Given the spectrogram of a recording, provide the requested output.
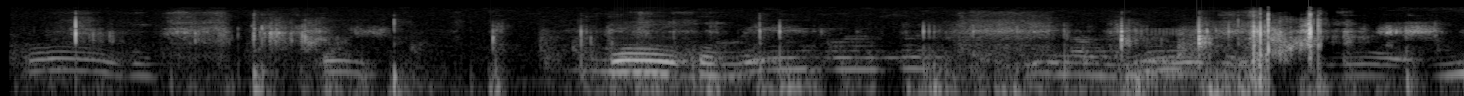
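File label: "lead", spoken word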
